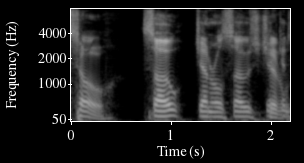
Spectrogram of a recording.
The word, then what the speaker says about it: Tso: I always call it General Tso's, but how is it actually pronounced? I believe it's so.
